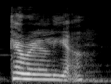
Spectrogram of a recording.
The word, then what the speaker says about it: Carelia: Carelia. Carelia? Yes, like Karen, but Carelia.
